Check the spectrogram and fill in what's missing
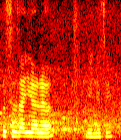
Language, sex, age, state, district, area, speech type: Bodo, female, 30-45, Assam, Chirang, rural, spontaneous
